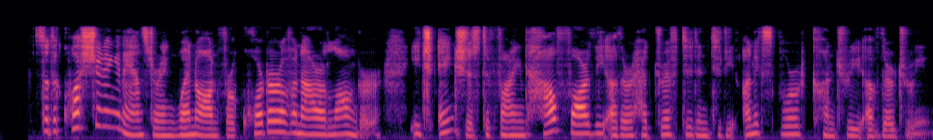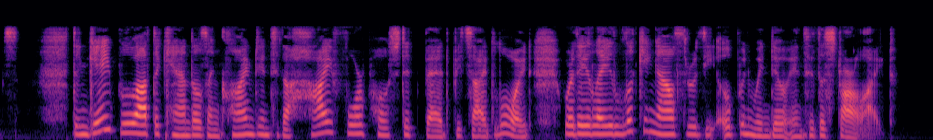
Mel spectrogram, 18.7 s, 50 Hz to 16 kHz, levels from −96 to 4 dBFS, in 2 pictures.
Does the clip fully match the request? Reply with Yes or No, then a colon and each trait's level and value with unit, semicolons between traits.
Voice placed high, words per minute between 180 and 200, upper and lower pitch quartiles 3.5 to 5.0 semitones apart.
Yes: high, 200 Hz; average, 185 wpm; average, 4.0 semitones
